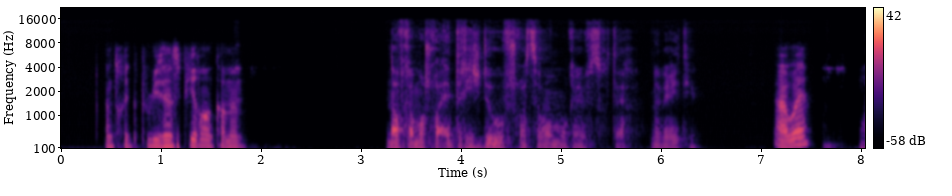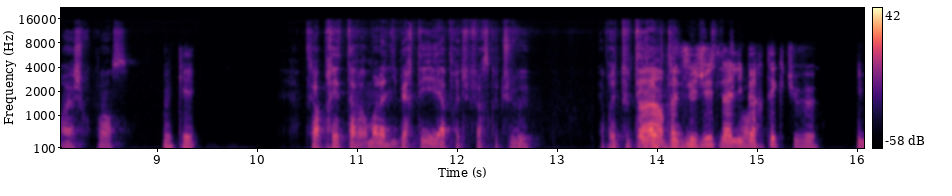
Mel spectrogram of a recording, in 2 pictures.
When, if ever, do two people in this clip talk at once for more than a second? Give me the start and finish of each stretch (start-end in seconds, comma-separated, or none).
13.8-15.1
